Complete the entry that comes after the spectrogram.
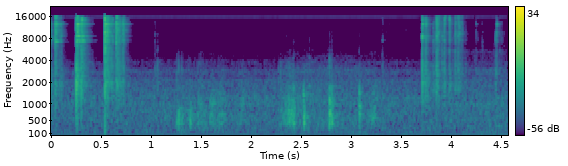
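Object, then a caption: Small stack of metal coins. A small stack of solid brass-coloured metal coins rests in an open palm while the fingers of the other hand shuffle and clink them together. The coins give bright, high, short metallic jingles that die away almost at once, with a few louder bursts at the start and end and softer clicks in between.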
